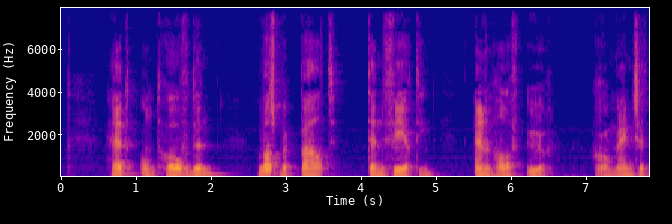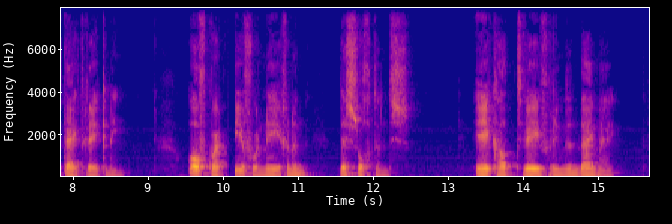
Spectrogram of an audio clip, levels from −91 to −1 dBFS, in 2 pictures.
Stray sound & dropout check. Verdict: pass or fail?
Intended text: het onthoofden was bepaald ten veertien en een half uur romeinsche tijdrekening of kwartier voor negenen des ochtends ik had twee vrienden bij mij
fail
